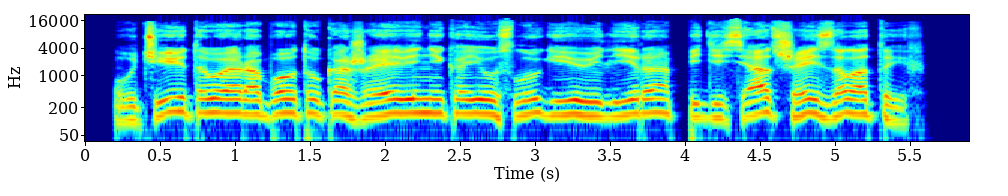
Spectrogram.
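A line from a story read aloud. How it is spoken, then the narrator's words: Plain. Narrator (Russian): ответил Нарим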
